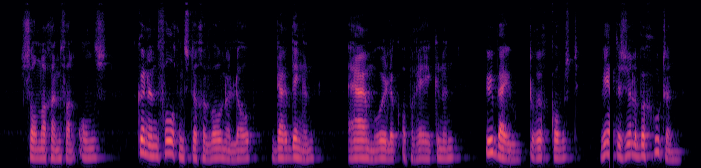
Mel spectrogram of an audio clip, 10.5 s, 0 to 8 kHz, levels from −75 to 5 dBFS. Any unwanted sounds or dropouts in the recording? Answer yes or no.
yes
